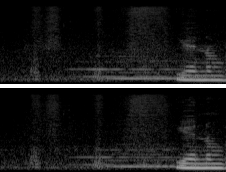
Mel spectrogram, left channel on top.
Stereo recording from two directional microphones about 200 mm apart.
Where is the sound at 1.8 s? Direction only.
70° right (ahead or behind).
